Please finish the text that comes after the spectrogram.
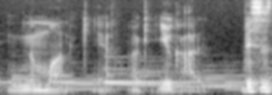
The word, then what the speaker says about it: mnemonic: mnemonic induce lucid dream n is silent in that one mnemonic mnemonic okay you got this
